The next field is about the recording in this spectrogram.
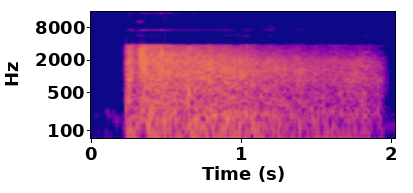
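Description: A grenade explodes in a video game: a loud, rumbling blast that starts abruptly, holds steady, then slowly fades before cutting off.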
